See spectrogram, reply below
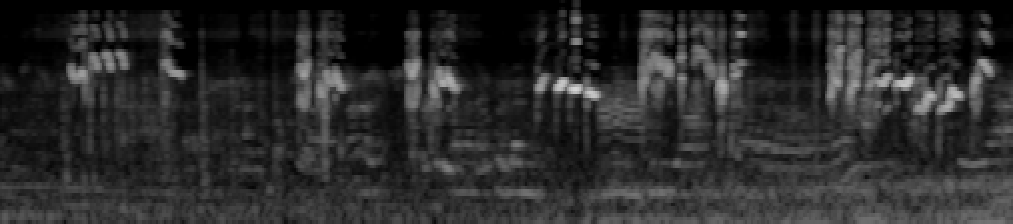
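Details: Female greater green leafbird in breeding condition, used to stir other birds: scattered high chirps that build into dense twittering and slurred whistles toward the end, with low murmuring noise below.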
